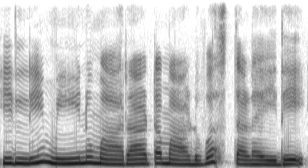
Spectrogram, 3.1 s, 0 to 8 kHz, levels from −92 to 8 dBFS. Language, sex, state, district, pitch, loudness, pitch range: Kannada, female, Karnataka, Bidar, 230 Hz, -9 LUFS, 210-250 Hz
